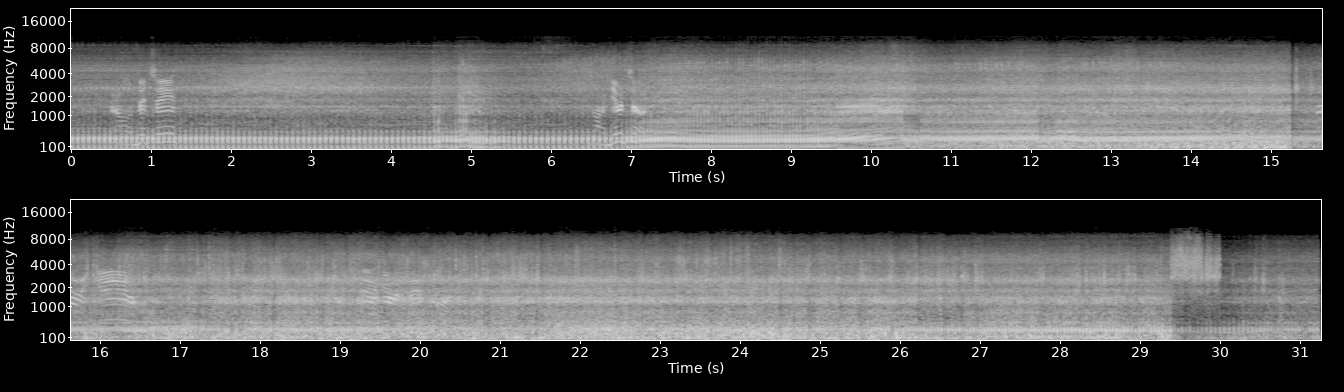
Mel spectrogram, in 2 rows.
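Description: Kawasaki KLR650 single-cylinder four-stroke motorcycle engine, fitted with a 42 mm Mikuni flat-slide carburettor, idling at a stop. About seven seconds in it revs up and pulls away, then keeps running under throttle while riding. The engine note briefly drops about fifteen seconds in.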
